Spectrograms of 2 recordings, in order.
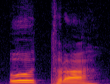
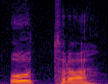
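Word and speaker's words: утро: last letter is an O and here it's pronounced in its typical way ah so this word is ultra ultra the first letter in this word reminds me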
